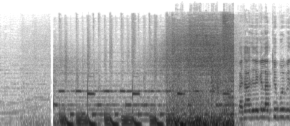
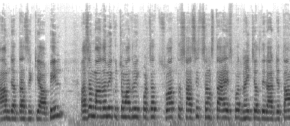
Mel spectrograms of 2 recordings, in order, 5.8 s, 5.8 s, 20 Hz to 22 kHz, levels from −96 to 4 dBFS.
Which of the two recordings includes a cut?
first; 1 cut; at 1.0 s

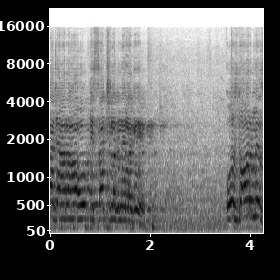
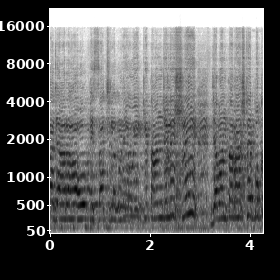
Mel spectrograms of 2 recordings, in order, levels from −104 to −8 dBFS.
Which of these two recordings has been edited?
second; 1 cut; at 1.6 s

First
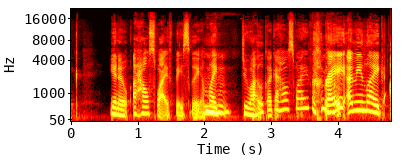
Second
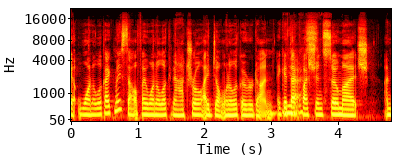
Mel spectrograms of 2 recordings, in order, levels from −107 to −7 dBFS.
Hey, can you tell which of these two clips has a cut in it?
second; 1 cut; at 3.0 s

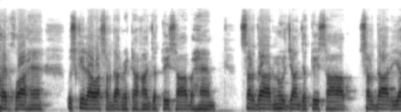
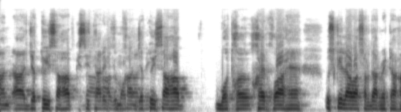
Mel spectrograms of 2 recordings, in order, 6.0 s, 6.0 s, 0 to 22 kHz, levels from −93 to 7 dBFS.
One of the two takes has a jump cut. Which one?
second; 1 cut; at 1.8 s

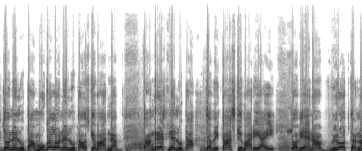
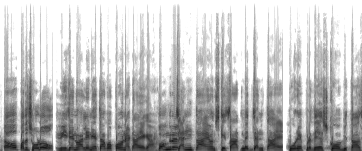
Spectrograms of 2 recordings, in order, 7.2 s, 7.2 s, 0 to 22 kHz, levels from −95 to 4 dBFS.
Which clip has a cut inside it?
second; 2 cuts; at 1.2 s, 5.7 s

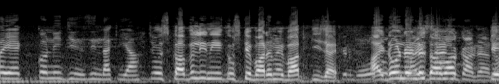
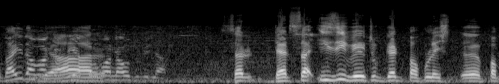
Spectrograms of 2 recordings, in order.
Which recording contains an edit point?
first; 1 cut; at 1.6 s

